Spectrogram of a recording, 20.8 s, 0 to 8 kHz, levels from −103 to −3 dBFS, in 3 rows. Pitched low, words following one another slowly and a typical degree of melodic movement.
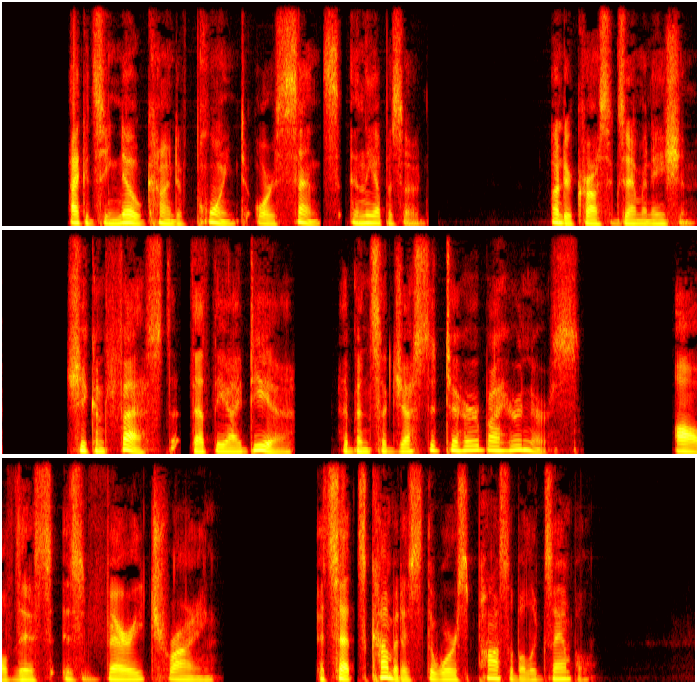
Yes: low, 120 Hz; slow, 115 wpm; average, 4.4 semitones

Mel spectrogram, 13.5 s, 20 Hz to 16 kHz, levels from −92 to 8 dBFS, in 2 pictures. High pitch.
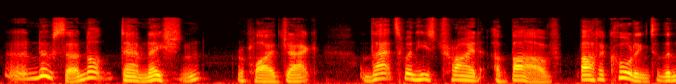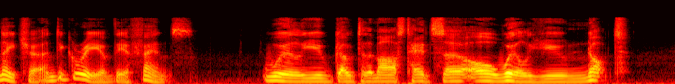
No: low, 125 Hz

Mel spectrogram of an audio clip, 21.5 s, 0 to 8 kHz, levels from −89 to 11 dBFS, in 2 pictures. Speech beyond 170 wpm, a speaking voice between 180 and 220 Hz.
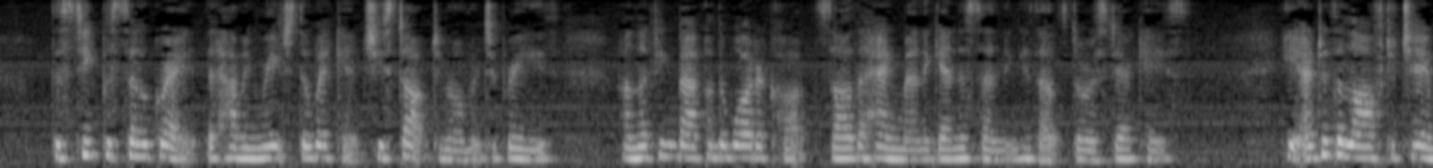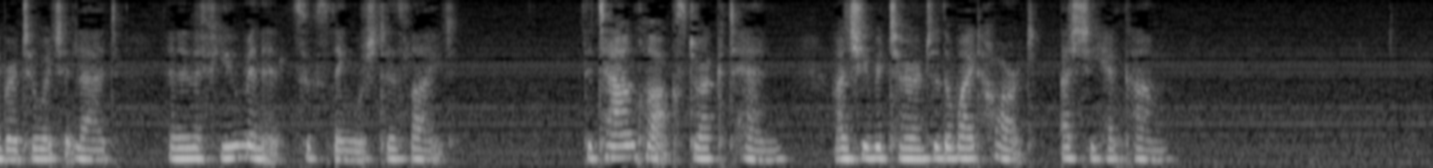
Yes: average, 185 wpm; high, 190 Hz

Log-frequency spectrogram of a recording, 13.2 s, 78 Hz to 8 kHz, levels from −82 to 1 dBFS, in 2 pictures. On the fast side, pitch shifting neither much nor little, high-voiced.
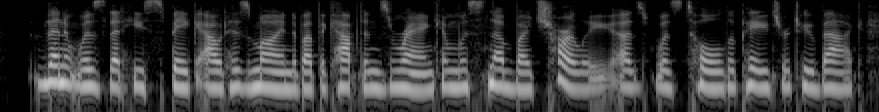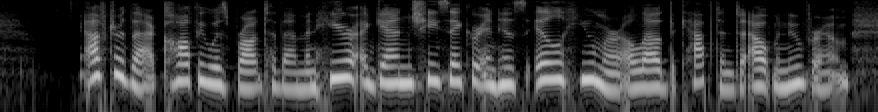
Yes: fast, 220 wpm; average, 3.6 semitones; high, 220 Hz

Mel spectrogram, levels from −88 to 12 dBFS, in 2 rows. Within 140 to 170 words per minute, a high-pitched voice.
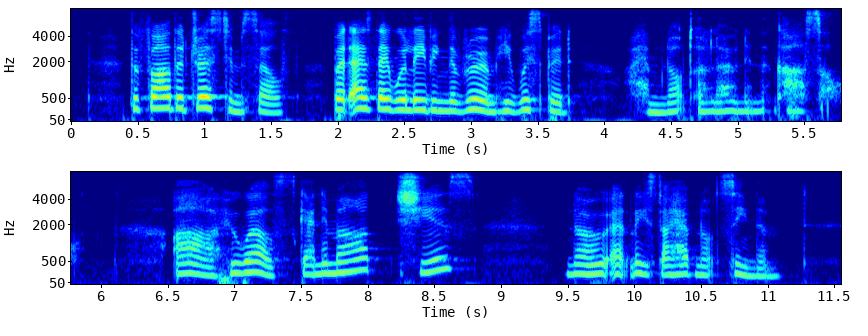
Yes: average, 165 wpm; high, 210 Hz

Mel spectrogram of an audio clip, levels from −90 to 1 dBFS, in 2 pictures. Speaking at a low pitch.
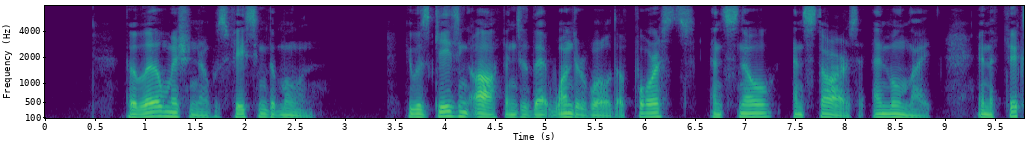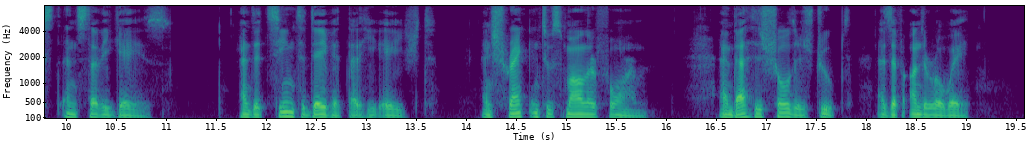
Yes: very low, 95 Hz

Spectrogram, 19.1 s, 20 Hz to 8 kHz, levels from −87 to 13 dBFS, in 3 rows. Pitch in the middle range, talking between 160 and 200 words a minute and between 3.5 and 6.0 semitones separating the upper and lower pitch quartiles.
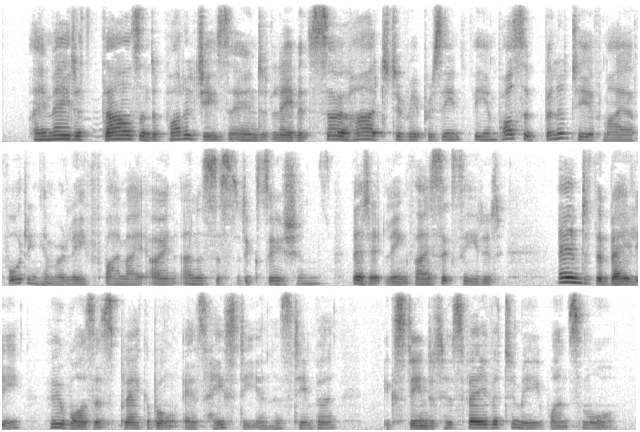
No: medium, 165 Hz; average, 150 wpm; average, 4.3 semitones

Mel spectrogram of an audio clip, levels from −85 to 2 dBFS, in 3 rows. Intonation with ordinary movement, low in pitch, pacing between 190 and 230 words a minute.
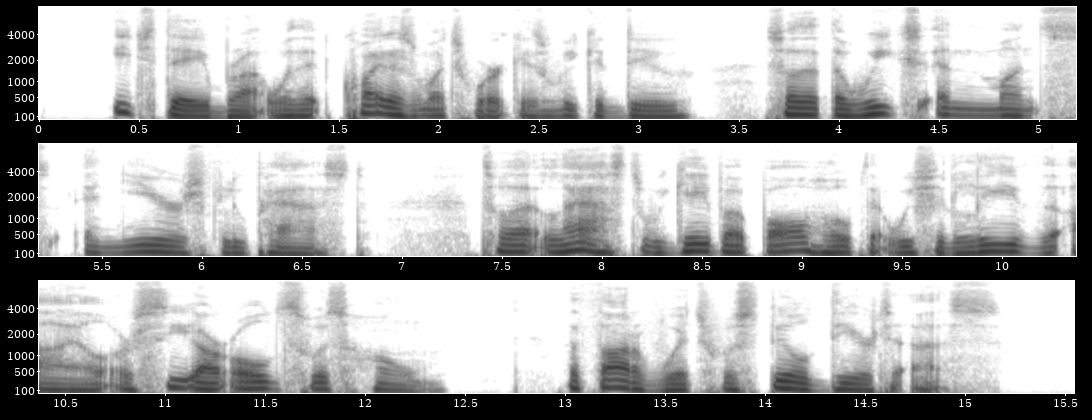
Yes: average, 3.4 semitones; low, 115 Hz; average, 195 wpm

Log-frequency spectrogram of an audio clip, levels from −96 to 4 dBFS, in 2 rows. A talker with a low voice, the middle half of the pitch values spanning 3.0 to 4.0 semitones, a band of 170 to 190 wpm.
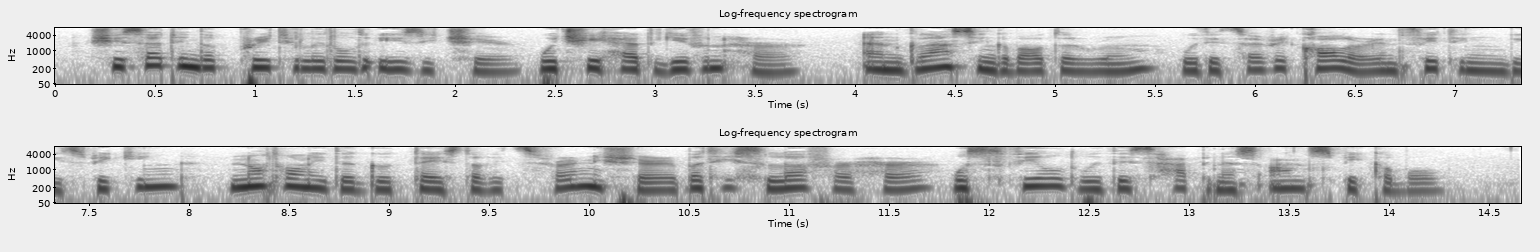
No: medium, 185 Hz; average, 3.7 semitones; average, 180 wpm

